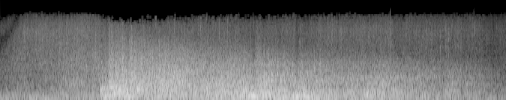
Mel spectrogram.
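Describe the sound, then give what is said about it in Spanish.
Steady rain hisses throughout while a deep roll of thunder breaks in after about a second and rumbles on, slowly fading. No voices. “Al pie de la Sierra Madre Oriental retumba Catataín, trueno viejo en lengua totonaca, y los mazatecas hablan de que se acerca el mes de trueno grande.”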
